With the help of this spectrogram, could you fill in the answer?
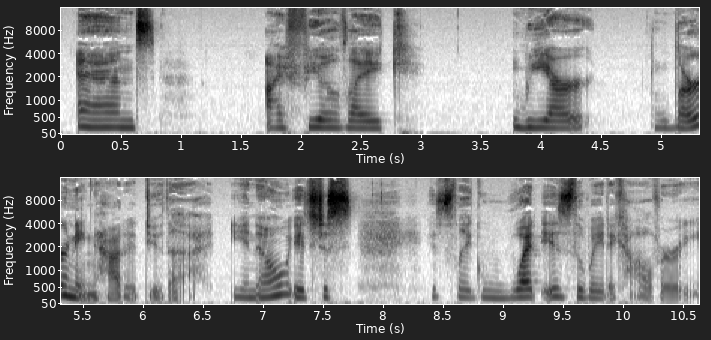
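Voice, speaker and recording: With a Canadian accent, a woman speaks at medium pitch in a monotone, flat intonation. The recording is very clean and the background silent. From Canada. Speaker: podcast host. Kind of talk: solo podcast monologue. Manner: halting.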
